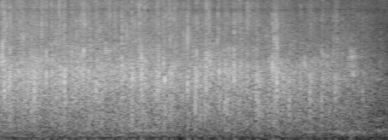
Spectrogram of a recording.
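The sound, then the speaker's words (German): Sustained audience applause for a young man in a white shirt who volunteered to ask a question, a dense patter of many hands clapping at steady loudness for about four seconds, tapering only slightly at the end. “Applaus für den jungen Herrn, dass er sich jetzt hier gefordert hat.”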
